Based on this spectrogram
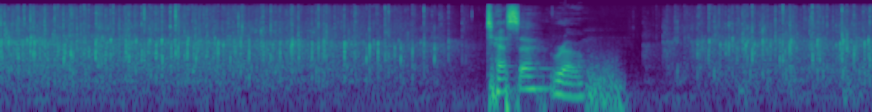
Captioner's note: applause; applause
